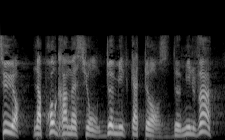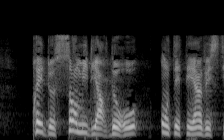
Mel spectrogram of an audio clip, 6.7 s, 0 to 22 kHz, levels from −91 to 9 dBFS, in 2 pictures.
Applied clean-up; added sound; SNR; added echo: none; none; none; none.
